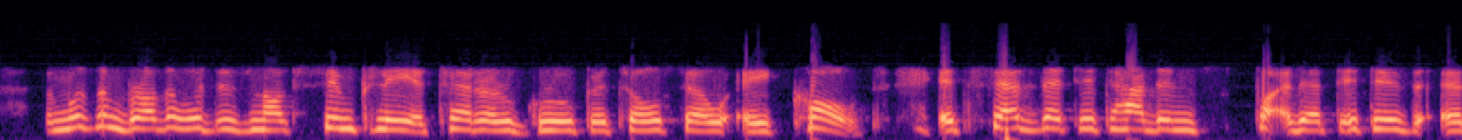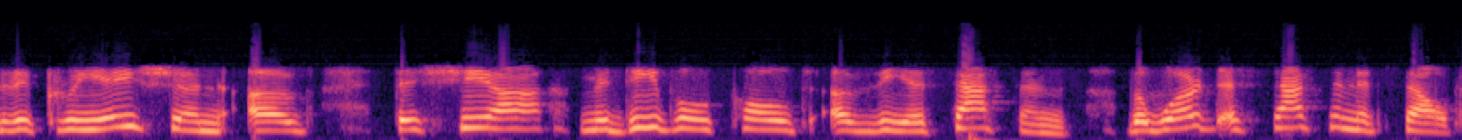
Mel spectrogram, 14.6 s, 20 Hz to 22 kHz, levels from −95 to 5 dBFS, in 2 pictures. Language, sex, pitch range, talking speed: English, female, 210-265 Hz, 150 wpm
